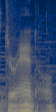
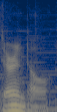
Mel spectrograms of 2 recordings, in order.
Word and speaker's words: Durandal: the marathon ship's AIS the correct pronunciation is durandal now we'll try to maintain that pronunciation but I am likely to forget I wound up saying durendal the correct pronunciation comes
